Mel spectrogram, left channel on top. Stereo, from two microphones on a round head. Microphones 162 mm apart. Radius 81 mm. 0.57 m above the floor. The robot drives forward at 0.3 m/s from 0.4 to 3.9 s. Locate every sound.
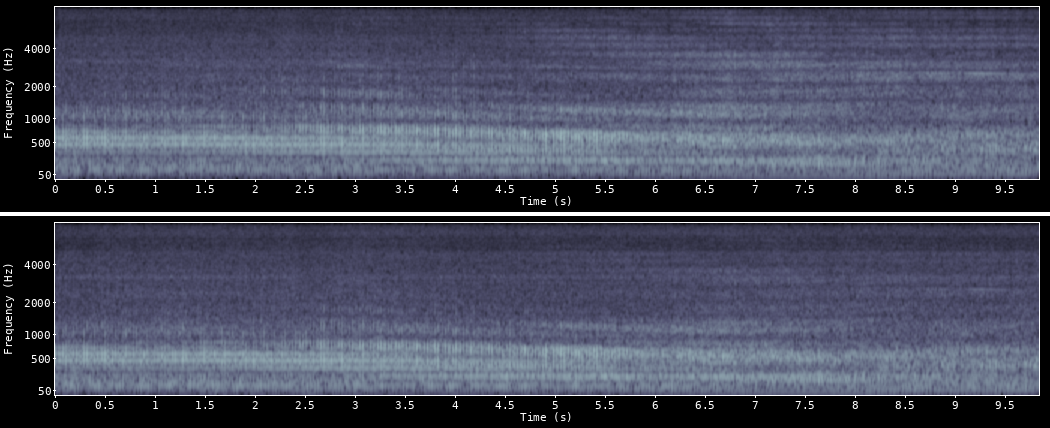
0.0 s a helicopter: 60° left (ahead or behind)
